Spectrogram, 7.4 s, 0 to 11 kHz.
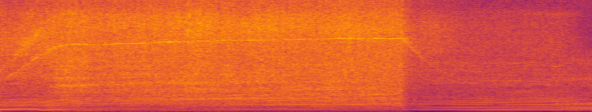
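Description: Turbocharged 5.3-litre V8 in a Corvette on a chassis dyno, making a full-throttle pull. The engine climbs steadily in pitch with a turbo whistle rising and then holding high. About five seconds in the throttle is let off and the engine winds down.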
